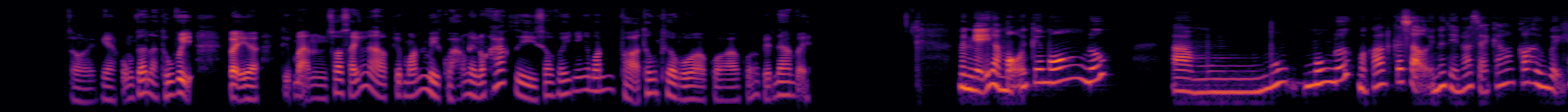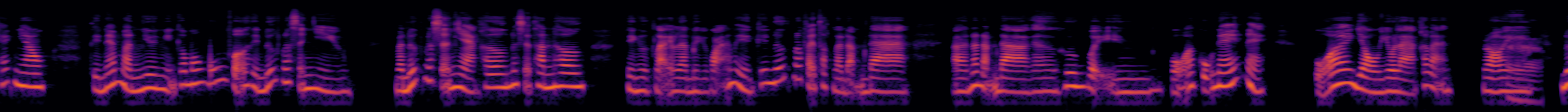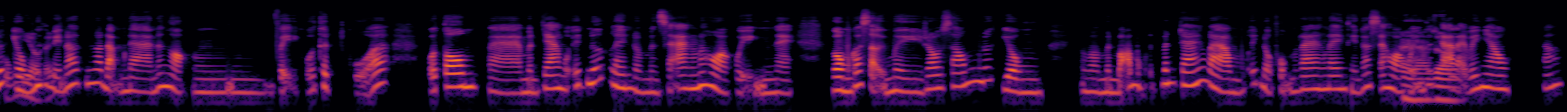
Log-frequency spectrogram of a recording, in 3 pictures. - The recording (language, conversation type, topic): Vietnamese, podcast, Món ăn gia truyền nào khiến bạn nhớ nhà nhất?
- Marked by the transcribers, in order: none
